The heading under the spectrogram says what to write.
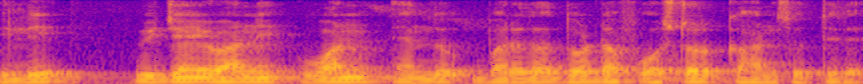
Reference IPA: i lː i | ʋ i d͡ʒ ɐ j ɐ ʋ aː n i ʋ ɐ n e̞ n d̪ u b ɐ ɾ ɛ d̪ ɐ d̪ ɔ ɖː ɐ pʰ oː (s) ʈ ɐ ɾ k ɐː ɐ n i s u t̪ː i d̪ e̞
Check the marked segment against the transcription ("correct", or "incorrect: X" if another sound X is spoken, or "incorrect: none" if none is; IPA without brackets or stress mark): correct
